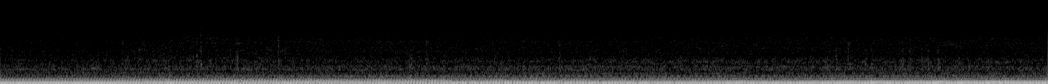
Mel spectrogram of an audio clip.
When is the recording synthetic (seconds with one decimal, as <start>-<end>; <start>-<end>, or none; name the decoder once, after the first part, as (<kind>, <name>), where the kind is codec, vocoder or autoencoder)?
2.4-3.7 (vocoder, BigVGAN v2); 4.5-5.6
